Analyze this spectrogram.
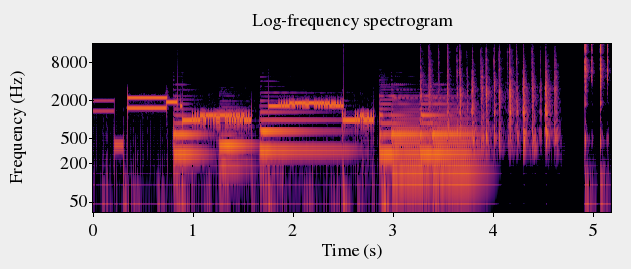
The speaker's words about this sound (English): Now I'll just open the dishwasher and.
